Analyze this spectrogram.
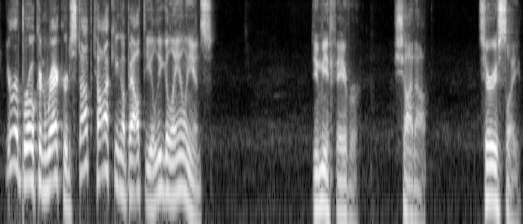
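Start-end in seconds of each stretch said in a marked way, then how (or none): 0.1-2.7 mock taunt. Mocking a critic's complaint.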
